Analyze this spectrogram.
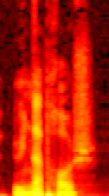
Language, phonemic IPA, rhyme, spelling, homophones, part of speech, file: French, /a.pʁɔʃ/, -ɔʃ, approche, approchent / approches, noun / verb, Fr-approche.ogg
- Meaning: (noun) approach; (verb) inflection of approcher: 1. first/third-person singular present indicative/subjunctive 2. second-person singular imperative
